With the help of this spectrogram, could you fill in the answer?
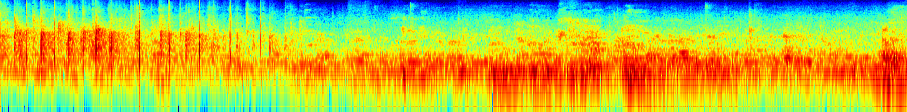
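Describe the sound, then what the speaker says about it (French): Audience at a francophone book-publisher anniversary event with invited authors applauds in a hall, sharp claps at first softening into a steady, dense wash of clapping with murmuring voices underneath. "C'est Monsieur Magaye Touré, que je vous demande d'applaudir bien fort"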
